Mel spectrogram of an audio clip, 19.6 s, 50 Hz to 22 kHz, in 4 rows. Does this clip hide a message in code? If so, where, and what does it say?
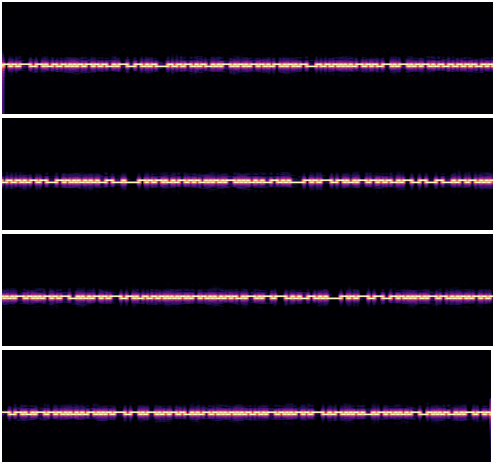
Yes: RTTY from 0.2 to 19.5 s, about 45.45 baud. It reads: THIS CONVINCED ADMIRAL WILLIAM F. HALSEY, THE COMMANDER OF THIRD FLEET, TO SEND THE FAST CARRIER TASK FORCE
